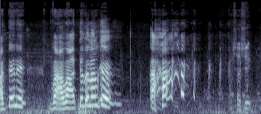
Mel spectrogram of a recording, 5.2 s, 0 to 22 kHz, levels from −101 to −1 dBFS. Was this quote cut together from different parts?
no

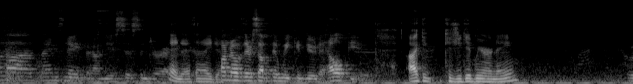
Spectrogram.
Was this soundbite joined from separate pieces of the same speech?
yes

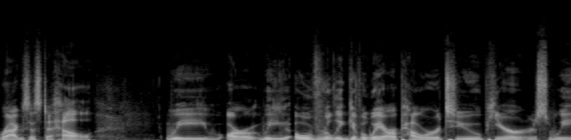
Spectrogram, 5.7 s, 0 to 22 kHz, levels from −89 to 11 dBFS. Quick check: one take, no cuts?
yes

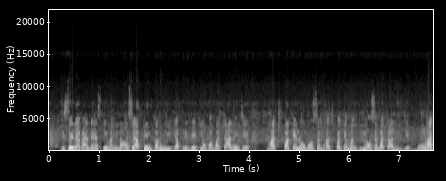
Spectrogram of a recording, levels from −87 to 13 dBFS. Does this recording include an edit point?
no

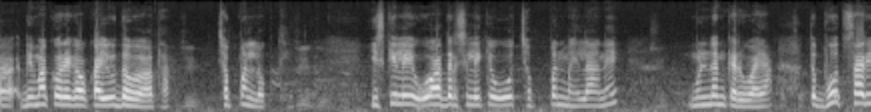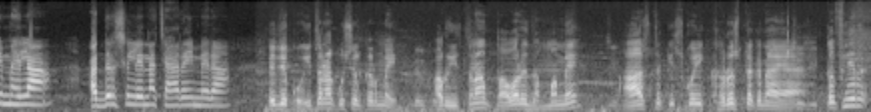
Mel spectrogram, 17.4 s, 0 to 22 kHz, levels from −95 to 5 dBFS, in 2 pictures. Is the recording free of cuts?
no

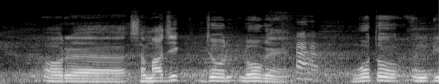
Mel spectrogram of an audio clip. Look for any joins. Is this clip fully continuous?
yes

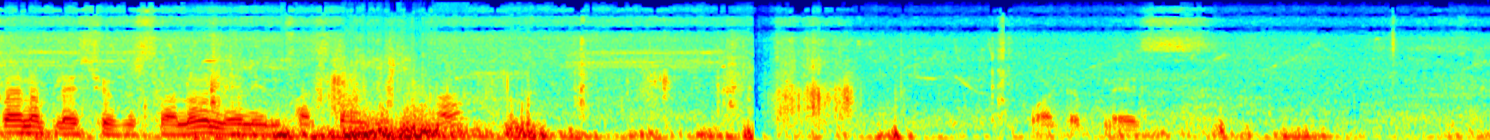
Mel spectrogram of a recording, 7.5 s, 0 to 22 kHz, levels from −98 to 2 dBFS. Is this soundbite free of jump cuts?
no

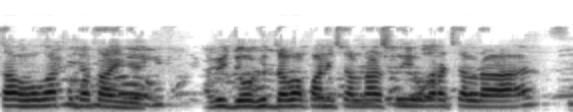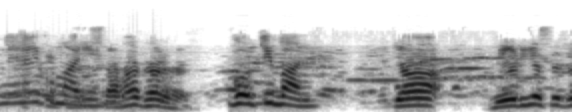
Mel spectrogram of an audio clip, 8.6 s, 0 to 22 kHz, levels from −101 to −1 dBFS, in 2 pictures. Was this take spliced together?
yes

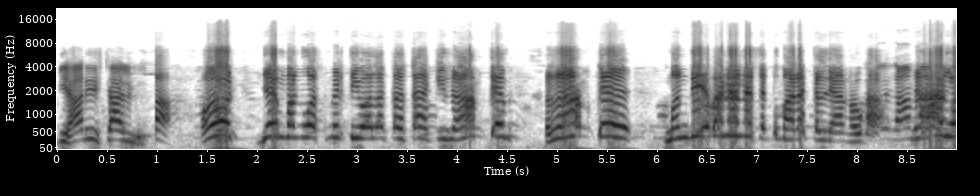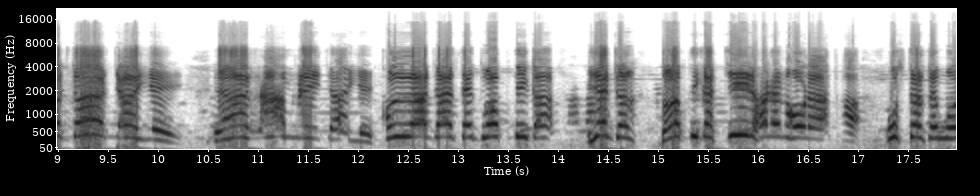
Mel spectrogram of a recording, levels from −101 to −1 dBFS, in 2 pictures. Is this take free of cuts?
no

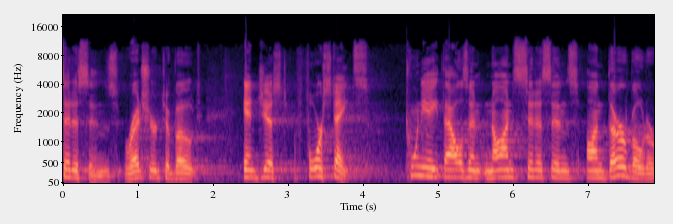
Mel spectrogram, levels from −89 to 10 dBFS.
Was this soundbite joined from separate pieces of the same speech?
yes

